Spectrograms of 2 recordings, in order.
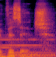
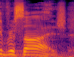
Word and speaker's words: Visage: I think the British say Visage, but I say Visage.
